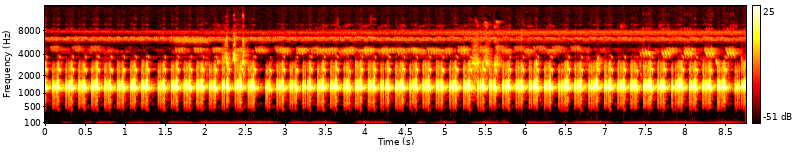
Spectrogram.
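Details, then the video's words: Frog chorus in village rice fields, loud and clear: a rapid, steady train of short croaking pulses, about three per second, running throughout, with a continuous high insect-like whine and faint low rumbles behind. "Suara katak terbaik,rame ,keras dsn jernih"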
